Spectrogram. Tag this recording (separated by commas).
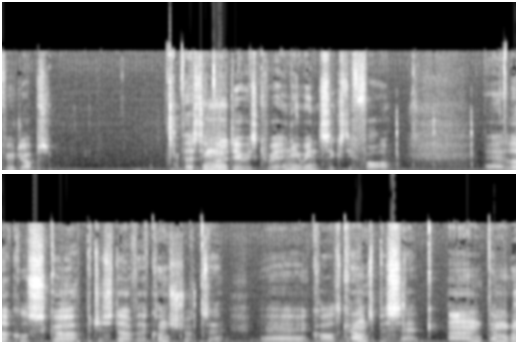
Speech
